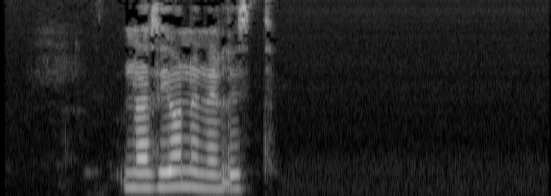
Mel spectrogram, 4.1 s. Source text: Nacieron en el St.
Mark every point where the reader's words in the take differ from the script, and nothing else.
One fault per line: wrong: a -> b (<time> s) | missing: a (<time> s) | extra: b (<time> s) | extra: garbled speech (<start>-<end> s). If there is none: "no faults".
no faults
